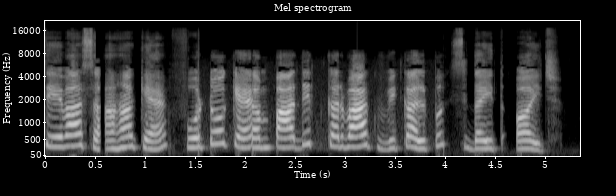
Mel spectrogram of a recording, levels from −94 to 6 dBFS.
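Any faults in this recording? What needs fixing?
Compressed frames skipped at 0.49, 2.03 and 4.16 s: the sound jumps roughly 300 ms ahead, as whole 42.7 ms frames go missing. Check file integrity and the transport.

From 1.53 to 3.98 s the top end stops near 7.9 kHz and the level shifts a few dB with faint new background noise, likely because the input switched to a poorer device. Lock the recording input.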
